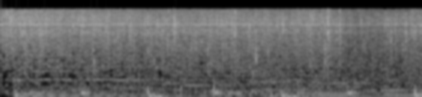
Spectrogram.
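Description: Freshly added chopped onions sizzling in hot oil in a kadai, a steady frying hiss.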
